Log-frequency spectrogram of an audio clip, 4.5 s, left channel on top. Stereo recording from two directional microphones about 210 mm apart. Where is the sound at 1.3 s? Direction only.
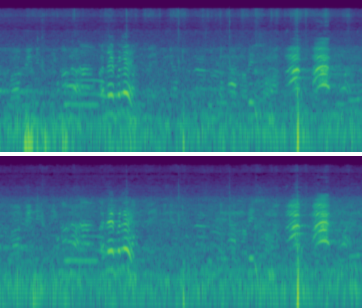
55° left (ahead or behind).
